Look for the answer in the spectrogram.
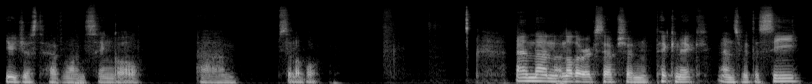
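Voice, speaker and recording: A man teaching an English grammar lesson, explaining slowly and repeating each example. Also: lowish voice, gravelly, darkish tone.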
